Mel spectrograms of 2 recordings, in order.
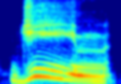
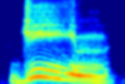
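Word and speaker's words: جيم: to a new letter it's jim it's name is jim and the sound is ja it's written like this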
